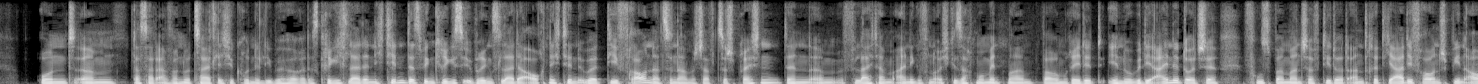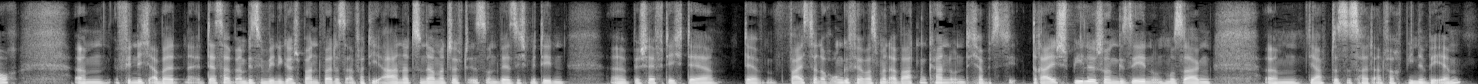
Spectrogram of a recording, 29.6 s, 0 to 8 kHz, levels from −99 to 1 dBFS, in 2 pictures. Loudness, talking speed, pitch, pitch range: -16 LUFS, 220 wpm, 120 Hz, 110-130 Hz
